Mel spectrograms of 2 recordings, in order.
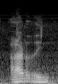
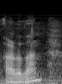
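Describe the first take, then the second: First: The ending is said with an 'in' vowel. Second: The ending is said with an 'an' vowel. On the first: The speaker calls it wrong. "no se pronuncia Ardin" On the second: The speaker calls it right. "se pronuncia Ardan"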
